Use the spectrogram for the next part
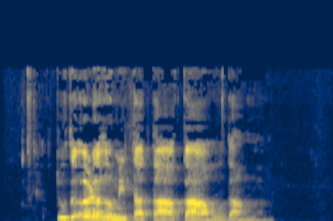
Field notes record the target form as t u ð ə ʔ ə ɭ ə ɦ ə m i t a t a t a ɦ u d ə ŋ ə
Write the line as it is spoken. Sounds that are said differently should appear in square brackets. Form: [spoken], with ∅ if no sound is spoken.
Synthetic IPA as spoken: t u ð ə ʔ ə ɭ ə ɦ ə m i t a t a [k] a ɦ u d [a] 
